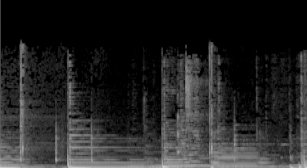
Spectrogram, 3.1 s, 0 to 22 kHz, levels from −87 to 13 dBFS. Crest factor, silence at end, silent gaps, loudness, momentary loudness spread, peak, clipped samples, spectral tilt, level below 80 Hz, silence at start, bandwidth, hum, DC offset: 16 dB; 0 s; none; -21 LUFS; 11 LU; -2 dBFS; under 0.1%; -6 dB/octave; -20 dBFS; 0 s; 16.5 kHz; none; under 0.1%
